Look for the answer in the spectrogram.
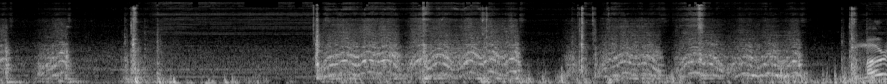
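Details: Plymouth TrailDuster with 360 Mopar V8, first start attempt after 21 years sitting, fuel line primed with lighter fluid, electric fuel pump hooked up: starter whirrs in uneven bursts, engine nearly catches then dies; cranks, won't start. Gummed-up carburetor suspected.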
